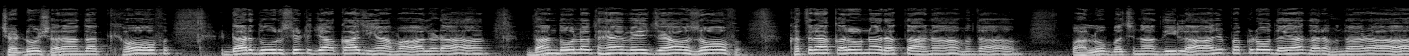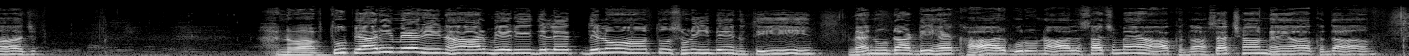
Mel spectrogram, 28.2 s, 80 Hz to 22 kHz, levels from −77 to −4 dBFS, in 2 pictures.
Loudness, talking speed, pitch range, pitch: -18 LUFS, 115 wpm, 170-220 Hz, 195 Hz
